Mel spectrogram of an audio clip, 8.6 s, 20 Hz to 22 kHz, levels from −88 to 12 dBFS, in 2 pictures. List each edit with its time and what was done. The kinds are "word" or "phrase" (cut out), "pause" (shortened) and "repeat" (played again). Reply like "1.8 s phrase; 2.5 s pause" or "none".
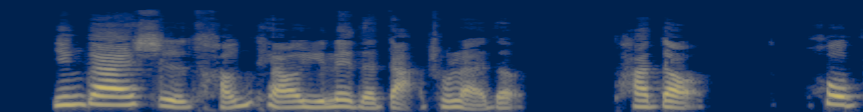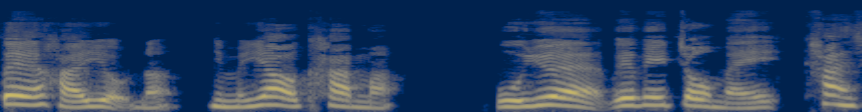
none

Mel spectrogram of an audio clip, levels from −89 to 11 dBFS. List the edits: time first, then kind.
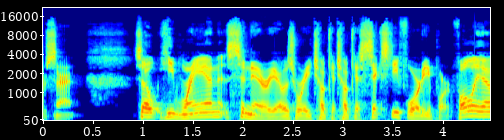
2.9 s repeat

